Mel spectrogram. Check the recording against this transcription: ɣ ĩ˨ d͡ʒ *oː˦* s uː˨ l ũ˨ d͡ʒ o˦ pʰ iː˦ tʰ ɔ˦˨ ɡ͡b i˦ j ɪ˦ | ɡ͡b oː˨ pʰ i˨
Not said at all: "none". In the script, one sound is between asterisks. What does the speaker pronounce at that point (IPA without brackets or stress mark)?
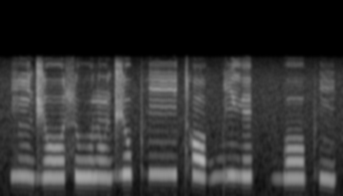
oː˨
